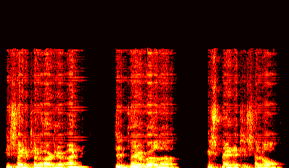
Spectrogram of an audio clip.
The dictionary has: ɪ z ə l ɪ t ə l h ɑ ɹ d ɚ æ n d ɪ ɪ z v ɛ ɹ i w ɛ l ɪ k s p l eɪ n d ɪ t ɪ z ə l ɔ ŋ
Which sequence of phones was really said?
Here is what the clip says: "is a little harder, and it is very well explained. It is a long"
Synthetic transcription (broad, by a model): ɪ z ə l ɪ t ə l h ɑ ɹ d ɚ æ n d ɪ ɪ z v ɛ ɹ i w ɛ l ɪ s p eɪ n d ɪ t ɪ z ə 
